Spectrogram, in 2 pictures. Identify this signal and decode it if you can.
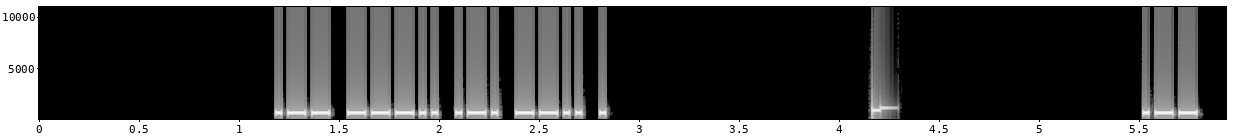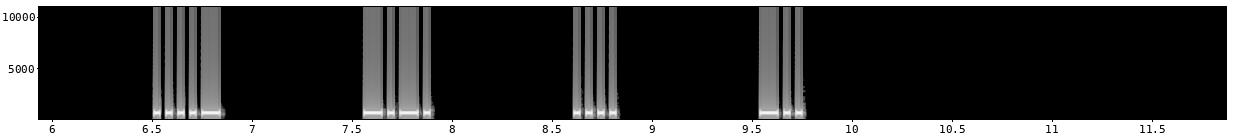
Morse code, heard as a keyed tone, about 39 wpm, spaced as for 17 wpm, 700 Hz. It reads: W8RZE W4CHD
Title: USA Call Signs - 5 Characters - 8x Character Spacing - 40wpm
